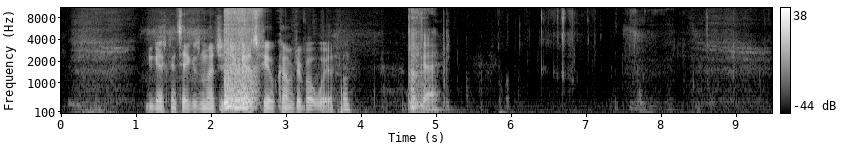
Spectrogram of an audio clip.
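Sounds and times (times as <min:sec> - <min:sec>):
speech: 0:01.1 - 0:04.0, 0:04.8 - 0:05.2
person biting into hot spicy crunchy food: 0:06.4 - 0:07.1.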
